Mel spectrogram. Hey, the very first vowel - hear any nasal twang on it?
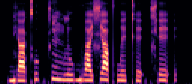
no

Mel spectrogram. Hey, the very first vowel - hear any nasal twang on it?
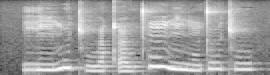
yes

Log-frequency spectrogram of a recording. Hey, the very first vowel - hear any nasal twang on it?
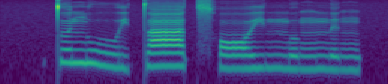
no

